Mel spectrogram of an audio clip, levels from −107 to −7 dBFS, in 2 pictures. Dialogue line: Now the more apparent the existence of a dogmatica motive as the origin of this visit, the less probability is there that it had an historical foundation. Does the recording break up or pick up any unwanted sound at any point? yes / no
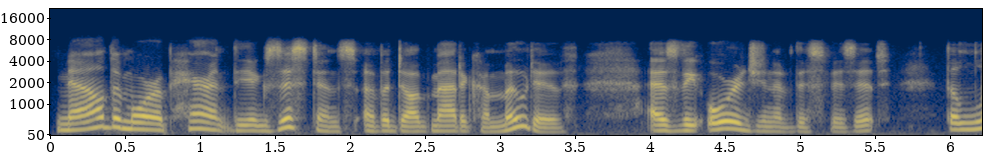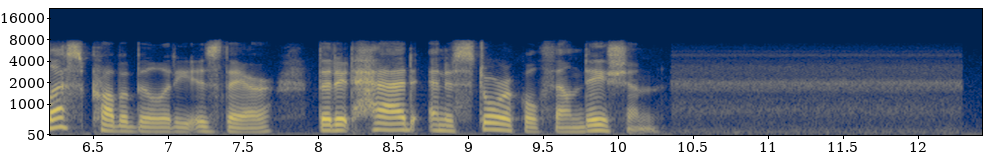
no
